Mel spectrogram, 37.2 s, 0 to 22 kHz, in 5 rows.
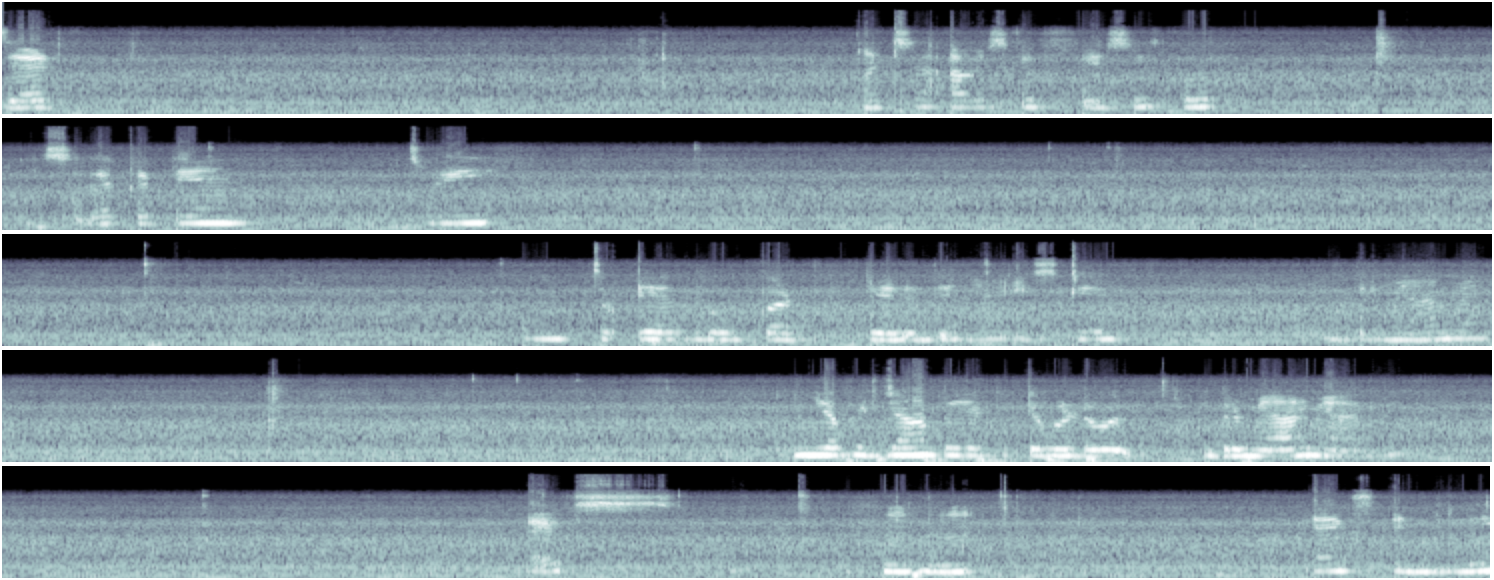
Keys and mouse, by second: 0.2 ctrl+z, 0.6 ctrl+z, 1.0 ctrl+z, 1.5 ctrl+z, 1.8 ctrl+z, 2.3 ctrl+z, 3.9 Tab, 4.4 Tab, 5.7 3, 7.5 Tab, 9.4 3, 10.9-12.7 drag, 19.0 ctrl+r, 26.9 ctrl+KP_4, 27.2 ctrl+KP_4, 27.5 ctrl+KP_4, 27.7 ctrl+KP_4, 31.6 x, 34.8 ctrl+z.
